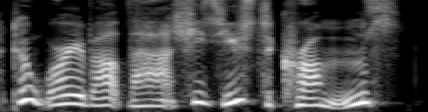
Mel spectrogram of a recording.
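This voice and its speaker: A woman's voice: mid-range voice, animated, moderate pace, no room sound, clean studio sound, voice pushed up, natural voice. A woman voicing an awkward young female cousin in an audiobook, hesitant, evasive and apologetic. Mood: defensive.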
